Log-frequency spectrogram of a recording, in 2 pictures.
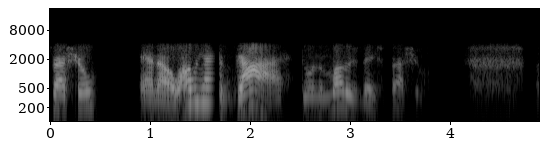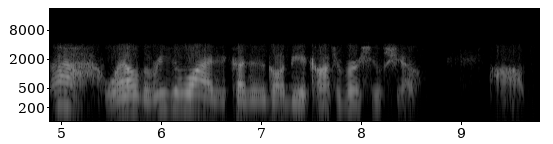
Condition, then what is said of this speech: No condition.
